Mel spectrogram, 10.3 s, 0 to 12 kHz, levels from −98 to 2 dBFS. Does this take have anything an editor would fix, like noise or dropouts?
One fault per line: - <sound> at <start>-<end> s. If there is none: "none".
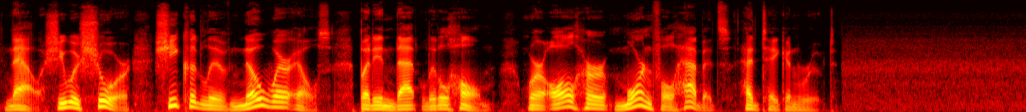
none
